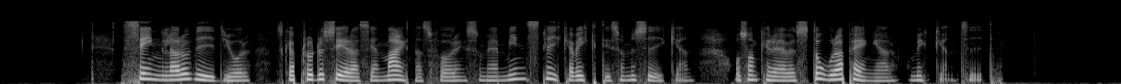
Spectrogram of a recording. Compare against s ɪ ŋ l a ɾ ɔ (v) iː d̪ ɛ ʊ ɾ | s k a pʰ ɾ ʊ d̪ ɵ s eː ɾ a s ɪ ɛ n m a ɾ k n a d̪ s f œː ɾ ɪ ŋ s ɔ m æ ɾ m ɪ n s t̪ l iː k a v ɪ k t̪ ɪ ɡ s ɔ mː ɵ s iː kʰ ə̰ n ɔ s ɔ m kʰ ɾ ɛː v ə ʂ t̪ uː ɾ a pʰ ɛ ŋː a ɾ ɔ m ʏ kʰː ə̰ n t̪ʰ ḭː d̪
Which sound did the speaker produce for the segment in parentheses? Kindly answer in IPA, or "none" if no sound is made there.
v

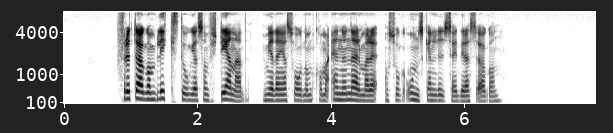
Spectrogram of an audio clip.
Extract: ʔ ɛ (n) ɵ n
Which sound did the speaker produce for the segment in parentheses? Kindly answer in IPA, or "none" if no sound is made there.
nː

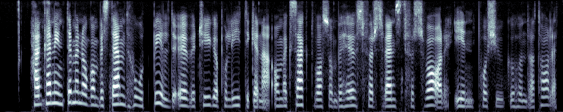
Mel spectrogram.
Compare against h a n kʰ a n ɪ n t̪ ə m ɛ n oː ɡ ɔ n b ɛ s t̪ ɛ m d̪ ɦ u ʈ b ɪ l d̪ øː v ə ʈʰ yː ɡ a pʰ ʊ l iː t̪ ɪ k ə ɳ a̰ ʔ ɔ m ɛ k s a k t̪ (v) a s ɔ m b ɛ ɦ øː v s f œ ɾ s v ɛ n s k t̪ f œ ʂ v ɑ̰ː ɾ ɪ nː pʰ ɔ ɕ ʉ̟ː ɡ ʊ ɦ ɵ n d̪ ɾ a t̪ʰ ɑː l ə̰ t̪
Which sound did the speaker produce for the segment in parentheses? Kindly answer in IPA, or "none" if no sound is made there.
v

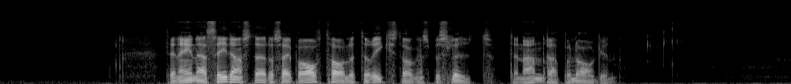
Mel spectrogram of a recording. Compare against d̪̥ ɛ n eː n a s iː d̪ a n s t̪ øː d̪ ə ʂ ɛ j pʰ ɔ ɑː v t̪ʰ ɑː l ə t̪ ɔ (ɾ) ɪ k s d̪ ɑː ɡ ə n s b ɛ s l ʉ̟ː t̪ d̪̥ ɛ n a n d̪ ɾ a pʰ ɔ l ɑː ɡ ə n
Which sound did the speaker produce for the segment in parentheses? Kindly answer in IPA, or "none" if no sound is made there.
ɾ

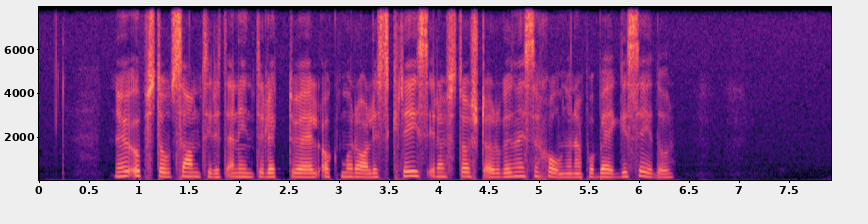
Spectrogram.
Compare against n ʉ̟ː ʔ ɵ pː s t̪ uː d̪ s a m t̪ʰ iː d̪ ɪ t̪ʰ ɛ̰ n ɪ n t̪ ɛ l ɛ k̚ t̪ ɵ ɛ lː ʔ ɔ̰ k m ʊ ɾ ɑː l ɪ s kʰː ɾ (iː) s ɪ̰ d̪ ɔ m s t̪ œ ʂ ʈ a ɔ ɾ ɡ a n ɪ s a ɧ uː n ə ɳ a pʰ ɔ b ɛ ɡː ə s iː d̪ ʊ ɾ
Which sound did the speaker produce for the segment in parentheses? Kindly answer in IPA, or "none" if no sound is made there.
iː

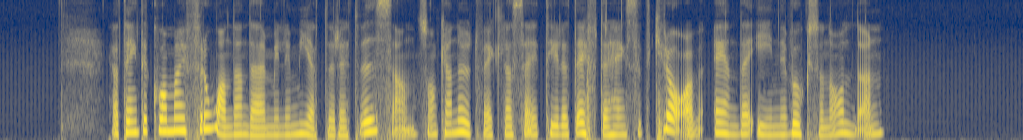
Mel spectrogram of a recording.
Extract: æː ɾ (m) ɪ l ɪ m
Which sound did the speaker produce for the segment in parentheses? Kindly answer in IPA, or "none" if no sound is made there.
m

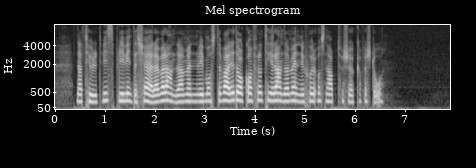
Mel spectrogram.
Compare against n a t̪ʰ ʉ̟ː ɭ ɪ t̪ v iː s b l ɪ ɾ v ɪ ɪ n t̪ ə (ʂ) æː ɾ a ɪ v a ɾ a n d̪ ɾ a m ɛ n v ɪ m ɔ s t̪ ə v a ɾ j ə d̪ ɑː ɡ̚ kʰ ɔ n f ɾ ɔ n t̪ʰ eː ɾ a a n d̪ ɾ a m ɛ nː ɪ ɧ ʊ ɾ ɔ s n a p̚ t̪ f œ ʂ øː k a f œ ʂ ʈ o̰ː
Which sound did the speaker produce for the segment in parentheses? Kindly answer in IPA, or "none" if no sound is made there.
ɕ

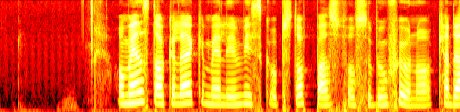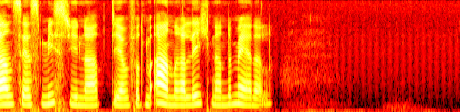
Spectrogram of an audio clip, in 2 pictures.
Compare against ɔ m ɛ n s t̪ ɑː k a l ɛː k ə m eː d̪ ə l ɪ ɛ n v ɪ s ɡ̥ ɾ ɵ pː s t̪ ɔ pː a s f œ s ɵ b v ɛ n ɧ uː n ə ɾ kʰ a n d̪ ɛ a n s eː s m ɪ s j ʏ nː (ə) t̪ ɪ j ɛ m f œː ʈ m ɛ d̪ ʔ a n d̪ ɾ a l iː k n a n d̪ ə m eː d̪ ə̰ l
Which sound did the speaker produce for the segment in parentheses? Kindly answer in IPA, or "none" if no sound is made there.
a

